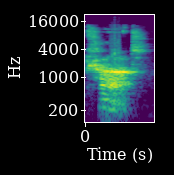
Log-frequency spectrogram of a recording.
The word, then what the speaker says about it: khat: chew this drug called khat, K-H-A-T, some people pronounce it cat, but it's a narcotic,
